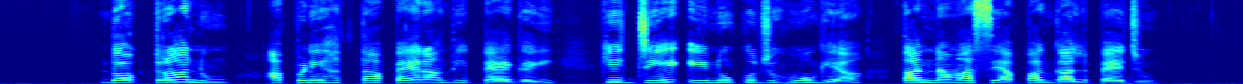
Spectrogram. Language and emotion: Punjabi, neutral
